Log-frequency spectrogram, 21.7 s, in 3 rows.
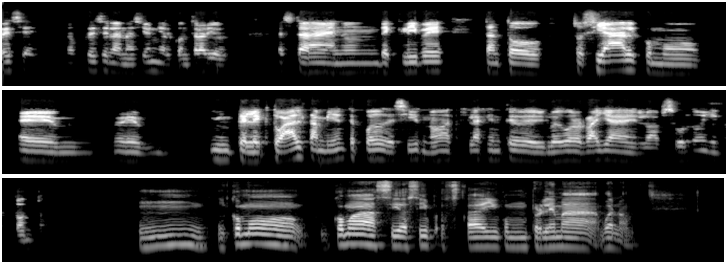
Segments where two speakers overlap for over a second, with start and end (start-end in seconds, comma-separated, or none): none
